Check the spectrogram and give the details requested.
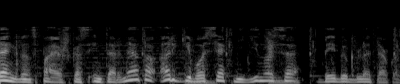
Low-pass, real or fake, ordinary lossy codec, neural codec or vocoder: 7.2 kHz; real; MP3, 24 kbps; none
